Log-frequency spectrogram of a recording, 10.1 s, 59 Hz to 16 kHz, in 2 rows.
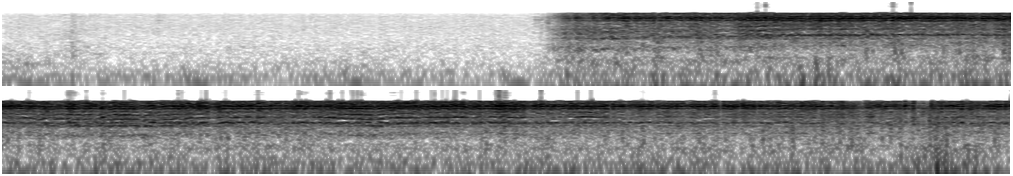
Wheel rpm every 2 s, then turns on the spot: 0, 150, 220, 230, 230.
none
